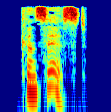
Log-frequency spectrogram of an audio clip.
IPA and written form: kənˈsɪst (Consist)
